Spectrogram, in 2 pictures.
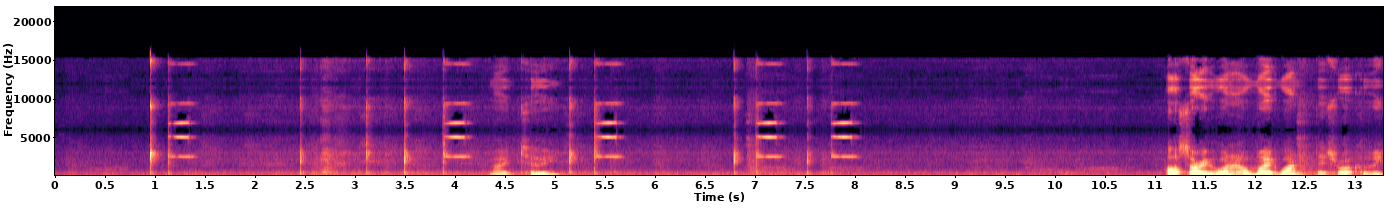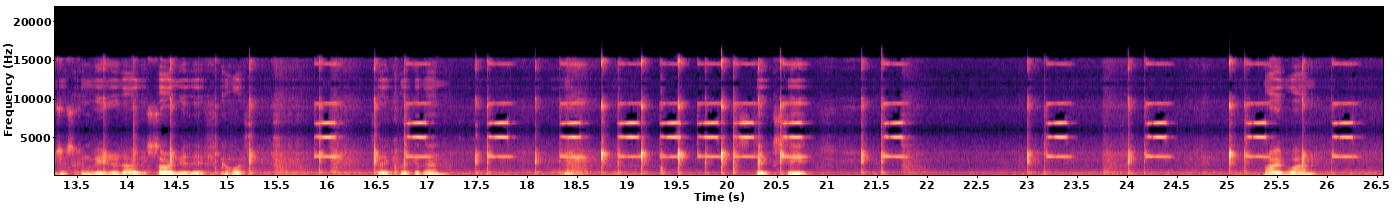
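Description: A radio transmitter beeps sharply each time a button is pressed.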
